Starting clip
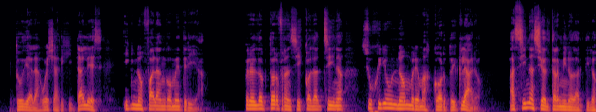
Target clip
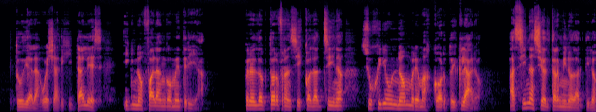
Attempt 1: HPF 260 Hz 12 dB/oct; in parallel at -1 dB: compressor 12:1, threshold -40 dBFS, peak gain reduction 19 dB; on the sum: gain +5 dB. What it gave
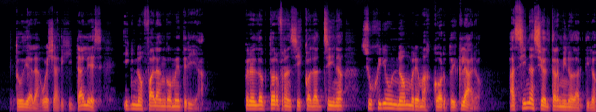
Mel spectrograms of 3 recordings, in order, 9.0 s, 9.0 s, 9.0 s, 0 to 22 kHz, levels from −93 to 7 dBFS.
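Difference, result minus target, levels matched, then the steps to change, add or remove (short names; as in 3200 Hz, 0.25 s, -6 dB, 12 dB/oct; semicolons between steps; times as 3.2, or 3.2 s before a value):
250 Hz band +8.0 dB
change: HPF 740 Hz 12 dB/oct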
